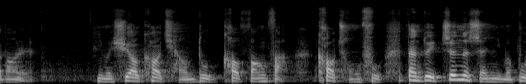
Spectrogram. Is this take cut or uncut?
cut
